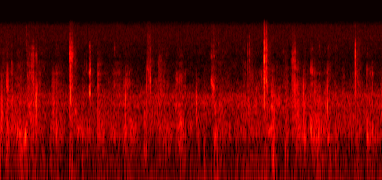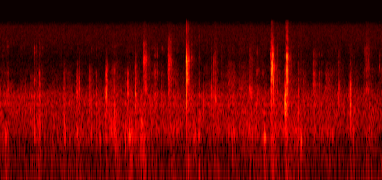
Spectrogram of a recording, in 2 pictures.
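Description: A person chewing and biting a donut close to the microphone: irregular wet mouth clicks and smacks, a few of them sharper and louder towards the end.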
